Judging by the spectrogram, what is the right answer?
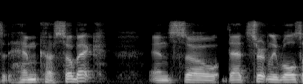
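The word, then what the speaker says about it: Hem-Ka Sobk: When I was younger and I first read this, I thought it was pronounced Hemkasobk, but I have met a number of people who pronounce it Hemkasobek.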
